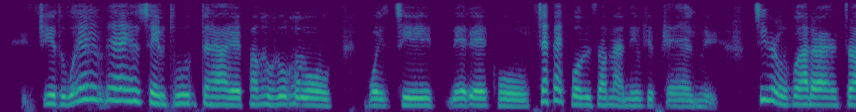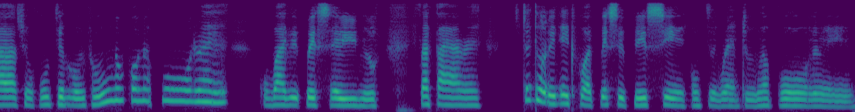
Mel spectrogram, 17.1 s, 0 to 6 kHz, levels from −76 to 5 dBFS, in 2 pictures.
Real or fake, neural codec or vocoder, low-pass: fake; codec, 16 kHz, 0.5 kbps, FreqCodec, larger model; 5.4 kHz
